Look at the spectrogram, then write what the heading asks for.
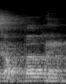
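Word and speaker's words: κ: This K kappa, we pronounce this K as kappa.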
